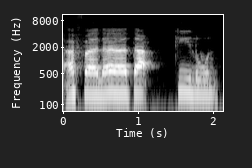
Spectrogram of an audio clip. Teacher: Ketika dibaca afala ta'qilun, ki itu kaf, makanya agak mundur. Jadi makhraj huruf qaf dia ada di lidah paling belakang, pangkal lidah. Kemudian terangkat, kemudian menempel pada langit-langit yang lunak yang belakang.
